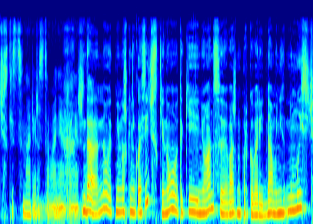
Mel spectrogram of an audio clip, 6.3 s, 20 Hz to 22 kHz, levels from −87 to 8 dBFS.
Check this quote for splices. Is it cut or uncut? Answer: uncut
